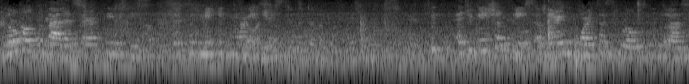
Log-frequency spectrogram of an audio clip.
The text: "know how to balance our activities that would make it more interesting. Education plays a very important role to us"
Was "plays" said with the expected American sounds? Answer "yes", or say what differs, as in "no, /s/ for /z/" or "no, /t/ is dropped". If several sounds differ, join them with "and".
no, /s/ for /z/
